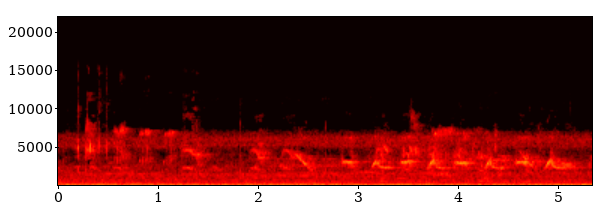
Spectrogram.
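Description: Small birds chirping in short, falling notes, coming thick and fast from about halfway through, over a steady low rumble.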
